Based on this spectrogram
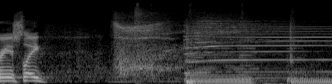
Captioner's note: exhales sharply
